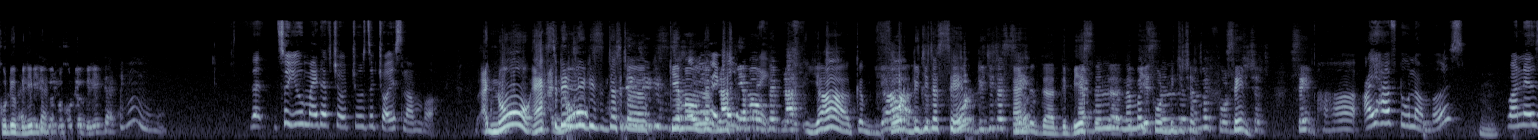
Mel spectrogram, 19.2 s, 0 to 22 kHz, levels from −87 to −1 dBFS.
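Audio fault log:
0.22–1.47, 6.83–7.37, 7.57–8.89, 9.21–10.08, 10.92–11.67, 11.95–12.98, 13.46–15.85, 16.15–16.46 s: echo leak. A copy of the speech trails 806 ms behind, sometimes well below and sometimes as loud as the original. This is likely a far-end loudspeaker's sound that the echo canceller let through.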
